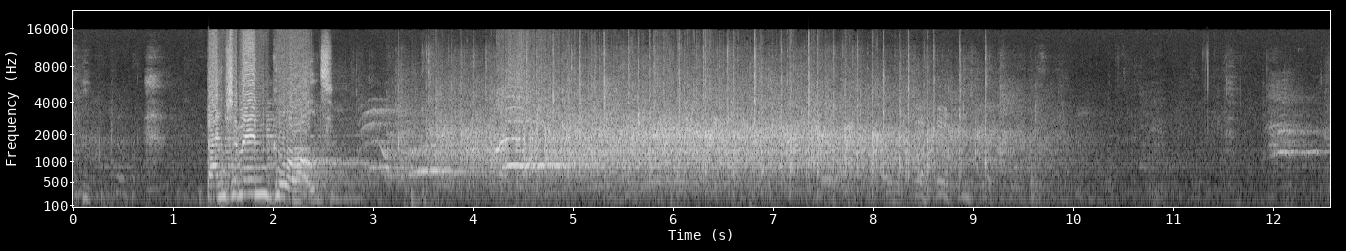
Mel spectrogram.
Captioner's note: applause and cheering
